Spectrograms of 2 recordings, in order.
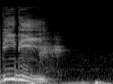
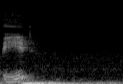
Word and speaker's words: Bede: Nobody can pronounce my character's name. BD. What, Bead? Yes.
